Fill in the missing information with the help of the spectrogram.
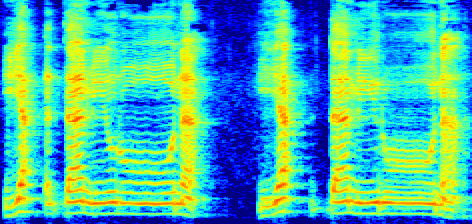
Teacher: اگر یہ جزم نہ ہوتی تو پھر یا تعمیرون ہوتا، لیکن یہاں پر جزم ہے تو اب اسے ہم حمزہ کے ساتھ پڑھیں گے. حمزہ ساکنہ جب بھی ہو وہاں پر جھٹکا دیا جاتا ہے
